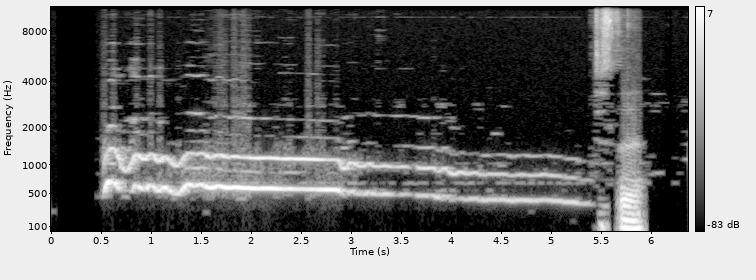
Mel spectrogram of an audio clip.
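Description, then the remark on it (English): One long, sustained howl that wavers at first, then glides slowly downward in pitch for about five seconds, followed by a short, harsh burst of noise at the end. “Just the howl.”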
